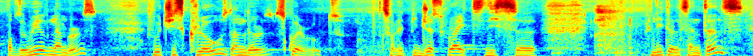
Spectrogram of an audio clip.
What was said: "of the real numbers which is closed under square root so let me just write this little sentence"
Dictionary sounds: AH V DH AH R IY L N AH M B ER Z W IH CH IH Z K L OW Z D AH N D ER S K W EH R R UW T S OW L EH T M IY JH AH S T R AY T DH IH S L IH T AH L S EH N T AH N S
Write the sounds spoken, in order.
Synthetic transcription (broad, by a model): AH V DH AH R IY L N AH M B ER Z W IH CH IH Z K L OW Z D AH N D ER S K W EH R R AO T S OW L EH T M IY JH AH S T R AY T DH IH S L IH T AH L S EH N T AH N S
